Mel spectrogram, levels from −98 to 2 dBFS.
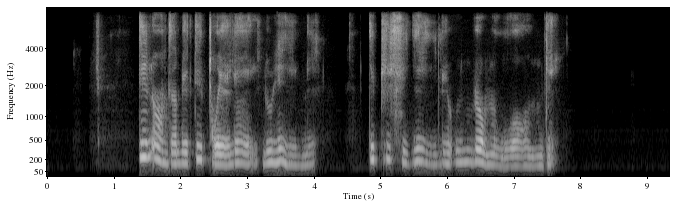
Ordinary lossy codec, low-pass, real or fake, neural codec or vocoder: AAC, 48 kbps; 7.2 kHz; fake; autoencoder, 22.05 kHz, a latent of 192 numbers a frame, VITS, trained on one speaker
